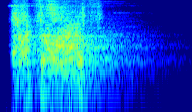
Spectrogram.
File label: Attack, Female; en; Warframe; New War; Narmer Grineer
